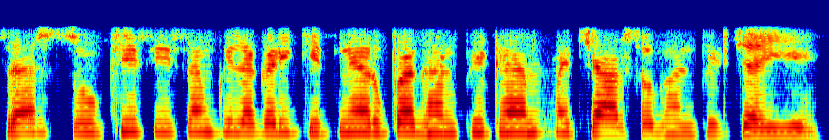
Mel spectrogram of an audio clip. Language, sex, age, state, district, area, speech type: Hindi, male, 18-30, Uttar Pradesh, Jaunpur, urban, conversation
